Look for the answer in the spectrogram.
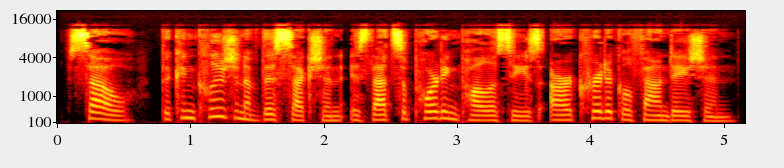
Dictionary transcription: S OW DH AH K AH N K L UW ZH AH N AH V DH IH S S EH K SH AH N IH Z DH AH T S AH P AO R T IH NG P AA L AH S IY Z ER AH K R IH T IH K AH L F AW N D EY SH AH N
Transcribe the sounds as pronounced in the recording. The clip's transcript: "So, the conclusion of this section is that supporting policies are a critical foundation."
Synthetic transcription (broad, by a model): S OW DH AH K AH N K L UW ZH AH N AH V DH IH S S EH K SH AH N IH Z DH AH T S AH P AO R T IH NG P AA L AH S IY Z ER AH K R IH T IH K L F AW N D EY SH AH N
